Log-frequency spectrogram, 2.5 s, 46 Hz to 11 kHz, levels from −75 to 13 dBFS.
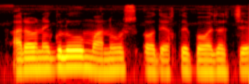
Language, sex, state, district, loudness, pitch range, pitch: Bengali, male, Assam, Hailakandi, -15 LUFS, 115-125 Hz, 120 Hz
